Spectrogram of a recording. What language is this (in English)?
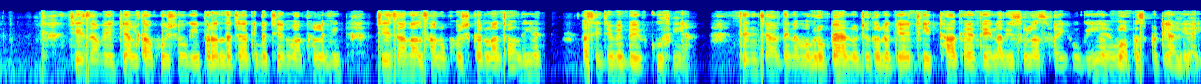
Punjabi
